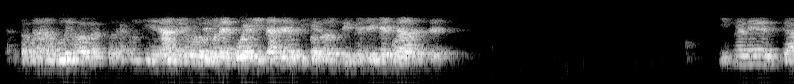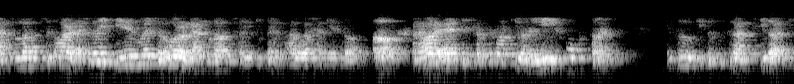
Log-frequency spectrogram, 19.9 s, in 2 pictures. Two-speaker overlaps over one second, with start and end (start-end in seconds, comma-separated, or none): 2.0-5.2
